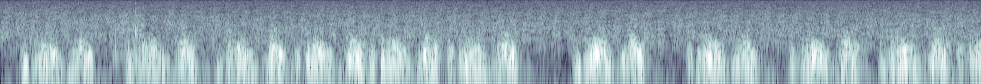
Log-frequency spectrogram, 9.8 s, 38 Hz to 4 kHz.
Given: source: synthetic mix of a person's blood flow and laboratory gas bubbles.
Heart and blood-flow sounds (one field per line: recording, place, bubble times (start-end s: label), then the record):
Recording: Doppler ultrasound of blood flow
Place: precordium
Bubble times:
1.12-1.45 s: bubbles
From the record:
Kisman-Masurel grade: 112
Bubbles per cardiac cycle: 1 to 2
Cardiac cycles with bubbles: 1 to 10%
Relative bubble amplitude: moderate (0.250 to 0.450)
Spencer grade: 1 (occasional bubble signal discernible with the cardiac motion signal, with majority of cardiac periods free of bubbles)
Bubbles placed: anywhere in the cardiac cycle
